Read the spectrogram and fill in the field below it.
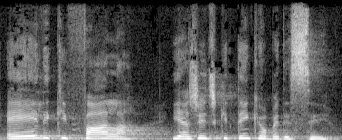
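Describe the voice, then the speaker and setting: A woman pastor preaches fervently, weaving personal testimony into her sermon. Her voice sits fairly high and carries a long reverb through the church hall. Soft music plays underneath. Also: moderate pace.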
